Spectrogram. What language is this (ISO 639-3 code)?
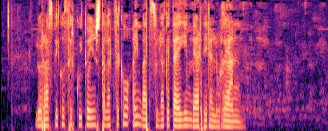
eus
